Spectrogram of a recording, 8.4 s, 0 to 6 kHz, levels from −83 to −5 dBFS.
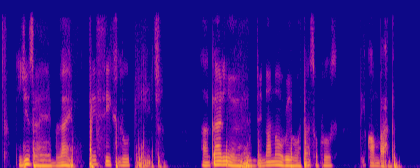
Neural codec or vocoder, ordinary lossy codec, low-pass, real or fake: codec, 16 kHz, 2 kbps, X-Codec, HuBERT features, trained on balanced general audio; none; 5.4 kHz; fake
